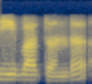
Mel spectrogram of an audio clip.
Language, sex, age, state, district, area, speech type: Malayalam, female, 45-60, Kerala, Pathanamthitta, rural, conversation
